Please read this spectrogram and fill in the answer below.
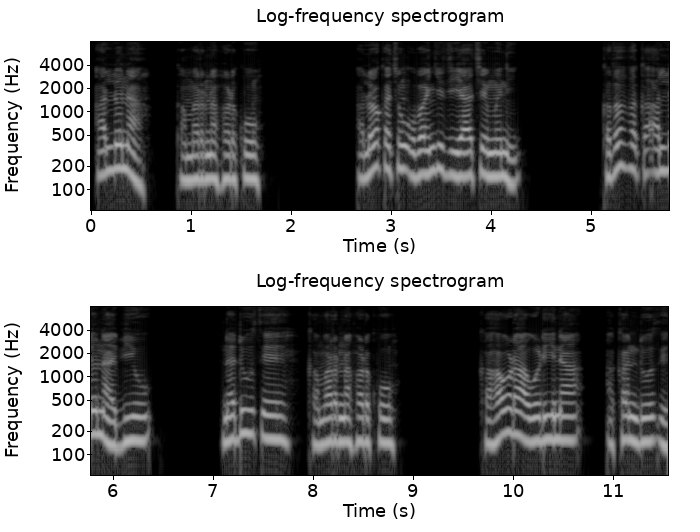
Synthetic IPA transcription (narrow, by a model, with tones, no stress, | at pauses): ʔa˦lːʊ˦naː˨ | kɐ˨mɐ˦rna˦ɸɐ˦ɽkʷoː˦ | ʔa˨loː˦kɐ˨t͡ʃɪ˦ŋʔʊ˨bɐ˦ŋɡʲɪ˦d͡ʒiː˨jaː˦t͡ʃeː˦˨mʊ˦niː˨ | ka˨tɐ˦sɐ˨kʼa˨ʔa˦lːʊ˦naː˨bɪ˦ju˦ | na˦duː˦sʼeː˨kɐ˨mɐ˦rna˦ɸɐ˦ɽkʷoː˦ | ka˨ɦa˦wɽaː˨wʊ˦ɽiː˦naː˦ | ʔa˨kɐ˦˨nduː˦sʼeː˨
